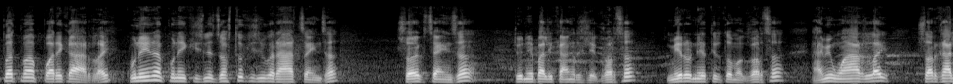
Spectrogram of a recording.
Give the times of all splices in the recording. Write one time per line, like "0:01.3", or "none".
0:01.2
